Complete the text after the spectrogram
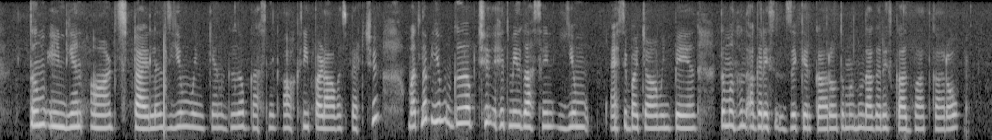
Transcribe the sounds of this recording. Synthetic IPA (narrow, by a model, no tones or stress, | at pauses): t̪ɨmiɳɖijɐnaːɾʈsʈaːjlɐzjimʋɨnʲkʲɐnɡɨːɐb̚ɡɐsnikʲaːkʰɾiːpɐɽaːʋɐspʲɛʈʰt͡ʃʰimɐt̪lɐbjimɡɨːɐbt͡ʃʰiɦit̪miːt̪ɡɐsɨnʲjim | ɛsibɐt͡ʃaːʋɨnʲpʲejɐn | t̪ɨmɐnɦɨnd̪ɐɡɐɾeszɪkɨɾkɐɾɐwt̪ɨmɐnɨnd̪ɐɡɐɾesʲkɐd̪̚baːt̪kɐɾɐw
